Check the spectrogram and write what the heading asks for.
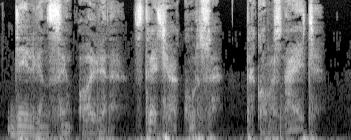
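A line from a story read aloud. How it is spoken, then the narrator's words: Whispered. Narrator (Russian): Маккехт тоже шепотом сообщил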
